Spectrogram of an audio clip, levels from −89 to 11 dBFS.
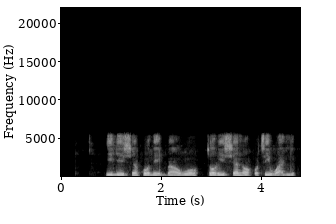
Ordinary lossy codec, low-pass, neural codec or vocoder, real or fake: Opus, 64 kbps; 5.4 kHz; codec, 16 kHz, 4.8 kbps, FACodec; fake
